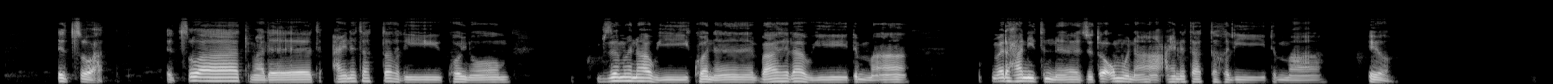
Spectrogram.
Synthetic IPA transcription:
ʔɨt͡sʼɨwa̰t̪̚ | ʔɨt͡sʼːɨwat̪malɐt̪ʕajnɐt̪ʰat̪ʰːɐxlikʰo̞jno̞m | bɨzɐmɐnawijkʰo̞nɐbahlawid̪ɨmːa | mɐd̪ħanit̪ʰɨnɐzɨt̪ʼɐχʼmunaʕa̰jnɐt̪ʰat̪ʰːɐxlid̪ɨmːa | ʔɨjːom

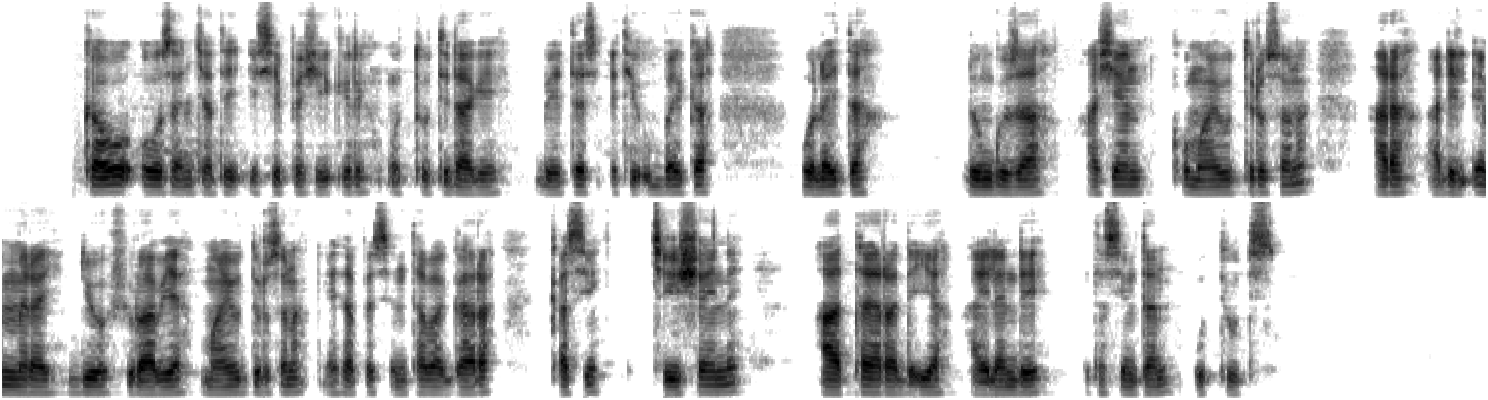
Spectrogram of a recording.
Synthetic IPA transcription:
kɐwɔʔoːsɐnt͡ʃːɐt̪ɪʔɪsːɪpːɛʃiːkʼɪɾɪʊ̰t̪ːɪʊt̪ːɪd̪aːɡe̞ː | be̞ːt̪ːeːsɛt̪ɪʊbːɐjkːɐwɔlɐjt̪ːɐ | d̪ʊŋɡʊzaːhɐʃɪjɐnkʼʊmaːjʊt̪ːɪd̪ɔsɔnɐhɐɾɐɐd̪ɪlʔɛmːɛɾɐjd̪ɪjɔʃʊɾʔaːbɪjɐmaːjʊt̪ːɪd̪ɔsɔnɐɛt̪ɐpːɛsɪnt̪ːɐbɐɡːaːɾɐkʼɐsːɪ | t͡ʃʼiːʃːɐjnːɛ | haːt̪ːɐjɐɾɐd̪ɛʔɪjɐhɐjlɐnd̪eː | ɛt̪ɐsɪnt̪ːɐnʊt̪ːɪʊt̪ːɪ̥s

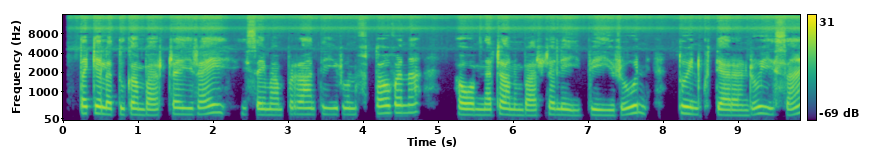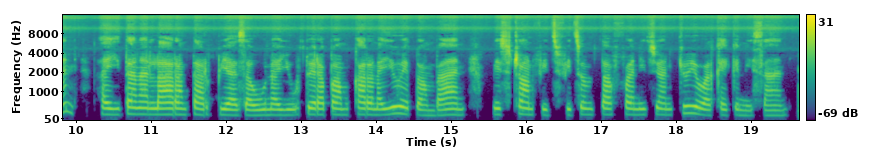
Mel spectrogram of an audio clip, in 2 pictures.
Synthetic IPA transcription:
t̪akelad̪ukambaɾuʈ͡ʂəiɾaj | iz̥ajmampiɾant̪iiɾunifi̥t̪ovanə | awaminaʈ͡ʂanumbaɾuʈ͡ʂəleib̥eiɾuni̥ | t̪uinikud̪̥iaɾaɳɖ͡ʐuiz̥ani̥ | aɦit̪ananlaɾamit̪aɾub̥iazaunaiwt̪ueɾapamukaɾanaiwet̪uambani̥mesi̥ʈ͡ʂanuv̥it͡si̥v̥it͡samit̪afu̥fanit͡sianikiwewakajkiniz̥ani̥

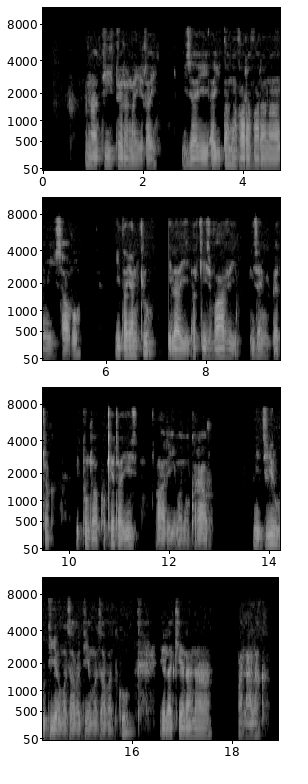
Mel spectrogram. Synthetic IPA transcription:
anat̪it̪weɾanəiɾaj | ḭzaja̰hit̪anəvaɾavaɾanəmizaɾu | it̪ajanikiu | ilaja̰kizivavi | izajmipeʈ͡ʂakə̥ | mit̪uɳɖ͡ʐəpʰokeʈ͡ʂəizi̥ | aɾimʔanokɾaɾu̥ | nid͡ʒiɾud̪iəmazavad̪iəmazavad̪i̥ku | elakʰelanə | malalakə̥

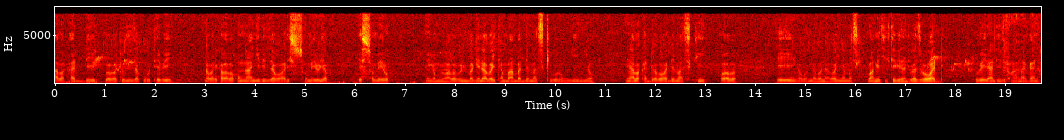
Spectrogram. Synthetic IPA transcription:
aβakʰadːe̞βaβatuːzizakuβutʰe̞βe̞ | ŋɡaβalekaβaβakuŋːaːɲiɾizaoaliso̞me̞ɾo̞ljaesːo̞me̞ɾo̞neŋɡamulimaβaβulimβaɡe̞ːndaβaβajitamuβaːmbadːe̞masi̥kiβuluːɲɟiɲːo̞ | nenaːβakadːe̞βaβawadːe̞masi̥kʰi | owaβa | eŋɡaβo̞nːaβo̞nːaβalinamasi̥ki̥kuβaːŋɡeːcici̥te̞ɡe̞zant̬iβaziβawadːe̞ | kuβe̞ːɾaːntizifaːnaɡana

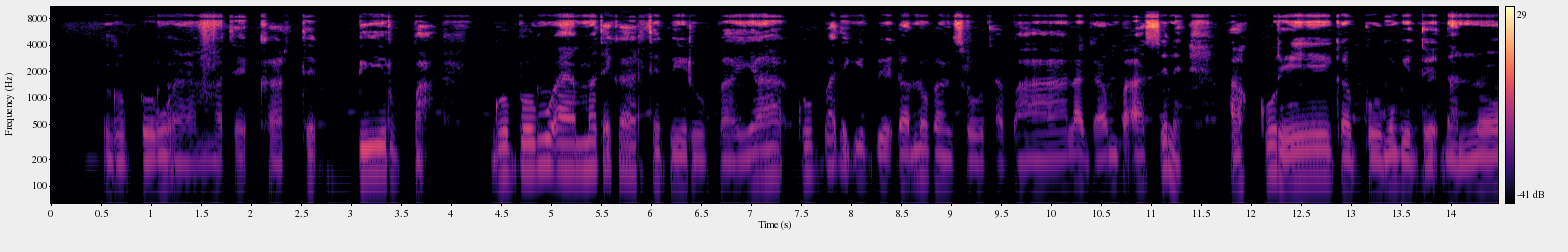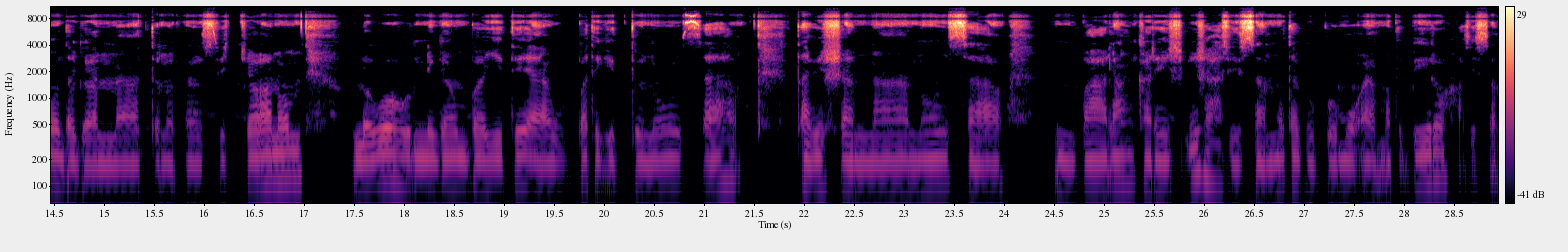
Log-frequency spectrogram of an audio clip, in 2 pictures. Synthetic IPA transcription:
ɡɔbːoːmʊʔɐjɐmːɐt̪ɛkʰaɾt̪ɛbiːɾʊb̥ːa | ɡɔbːomʊɐjɐmːɐt̪ɛkaɾt̪ɛbiːɾʊbːajaɡɔbːɐt̪ɛɡɪd̪ːʊɛɗɐnːɔkɐnsoːt̪ʰɐbaːlɐɡɐmbɐ̰ʔːsːɪnɛɐkːʊɾiɡɐbːoːmʊɡɪd̪ːʊɛɗɐnːɔd̪ɐɡɐnːaːt̪ːɔnɔkɛnsɪt͡ʃːɐwɐnɔlɔwɔhʊnːɪɡɐmbɐjɪt̪ɛʊbːɐt̪ɛɡɪd̪ːɔnonsɐ | t̪ʼɐβɪʃːɐnːɐnoːnsɐ | baːlɐŋkɐɾeʃɪʃ̬ɐhɐsɪsːɐnːɔt̪ɐɡɔbːoːmʊʔɐ̰jmːɐt̪ɪbiːɾɔhɐsɪsːɐ̰n

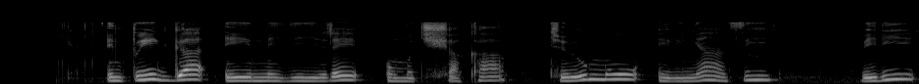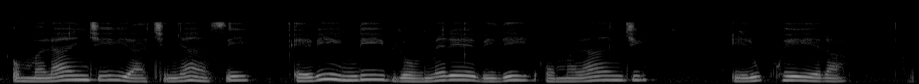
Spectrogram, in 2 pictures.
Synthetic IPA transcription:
entwiːɡaejemeɾiːɾe̞ | o̞muci̥ʃa̰kʰa | ciɾimue̞βiɲaːt͡si | βiɾio̞muɾaːɲɟijaciɲaːt͡si | e̞βiːndiβjo̞ːmeɾe̞βiɾio̞muɾaːɲɟi | e̞ɾikwe̞ːɾa

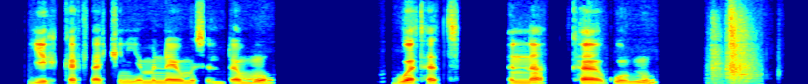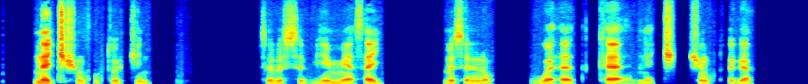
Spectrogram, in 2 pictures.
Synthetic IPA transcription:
jɪhkʰəfilʰat͡ʃːɪnjɛmːɨnːajɛwmɨsɨld̪əɡmo̞ | wɔt̪ʰət̪ | ʔɨnːa | kʰəɡo̞nːu | nət͡ʃʼːʃɪŋkʰuɾt̪ʰo̞t͡ʃːɪ̰n | sɨβɨsɨ̰βjɛmːijasaj | mɨsɨlnə̰w | wɔt̪ʰət̪kʰənət͡ʃʼːʃɪŋkʰuɾt̪ɡaɾ

